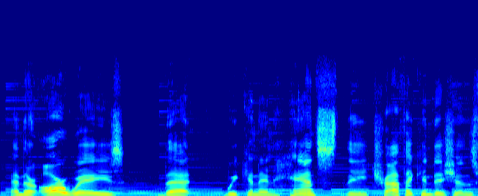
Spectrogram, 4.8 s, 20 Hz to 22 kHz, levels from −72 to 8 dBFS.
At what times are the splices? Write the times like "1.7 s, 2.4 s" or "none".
none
